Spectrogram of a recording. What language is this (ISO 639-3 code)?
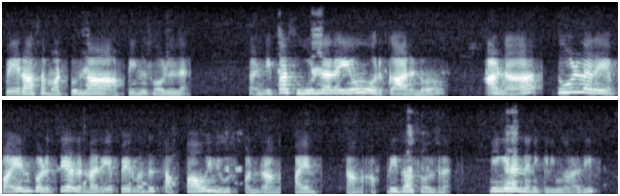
tam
